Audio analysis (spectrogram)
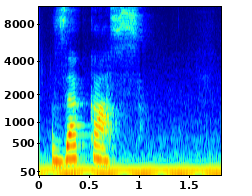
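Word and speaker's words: заказ: Zakaz. Zakaz. Can you hear? I say zakaz. I pronounce the unstressed. I pronounce the voiceless consonant s instead of z.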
